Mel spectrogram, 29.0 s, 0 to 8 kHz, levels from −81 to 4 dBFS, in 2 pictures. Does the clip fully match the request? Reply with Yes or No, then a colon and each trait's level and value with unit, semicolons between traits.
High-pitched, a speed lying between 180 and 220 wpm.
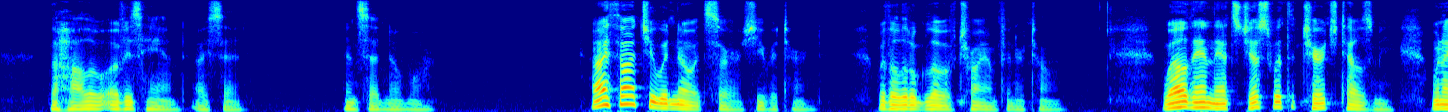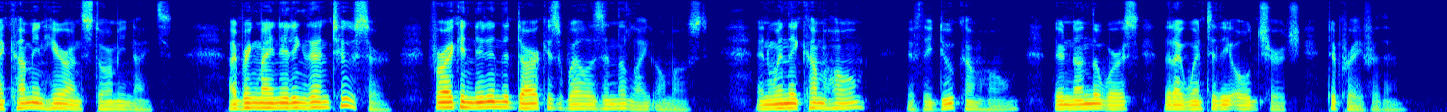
No: low, 100 Hz; average, 195 wpm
